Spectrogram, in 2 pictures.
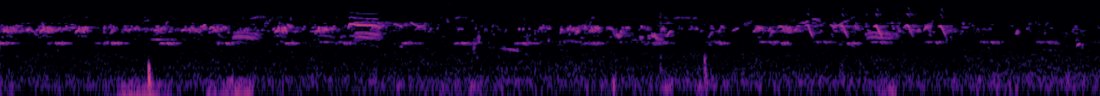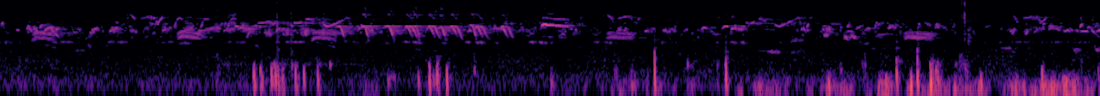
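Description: Faint chorus of birds chirping, with one bird repeating a single lower note steadily about every half second until roughly two thirds of the way through. Scattered low rumbles, mostly in the last third.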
